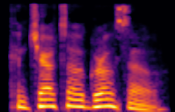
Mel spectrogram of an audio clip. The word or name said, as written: concerto grosso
